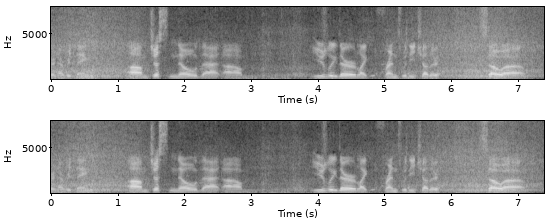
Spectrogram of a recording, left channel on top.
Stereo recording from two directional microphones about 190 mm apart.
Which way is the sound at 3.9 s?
20° right (ahead or behind).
